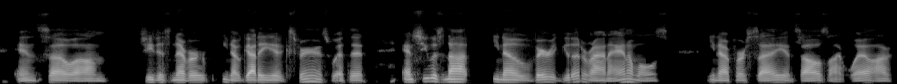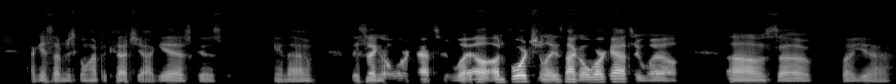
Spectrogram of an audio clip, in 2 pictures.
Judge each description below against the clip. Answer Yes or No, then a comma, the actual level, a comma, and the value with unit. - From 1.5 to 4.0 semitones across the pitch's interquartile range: Yes, average, 2.8 semitones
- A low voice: Yes, low, 100 Hz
